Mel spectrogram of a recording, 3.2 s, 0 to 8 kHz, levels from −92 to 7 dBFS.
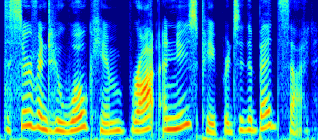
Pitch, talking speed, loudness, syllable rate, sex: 230 Hz, 205 wpm, -18 LUFS, 5.4 syllables/s, female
